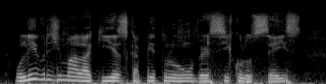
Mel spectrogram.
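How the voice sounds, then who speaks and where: Audible room echo surrounds a man whose fairly high pitch carries a dark, mellow tone. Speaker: pastor. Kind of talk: sermon. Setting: church online Bible school broadcast. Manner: soft-spoken.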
